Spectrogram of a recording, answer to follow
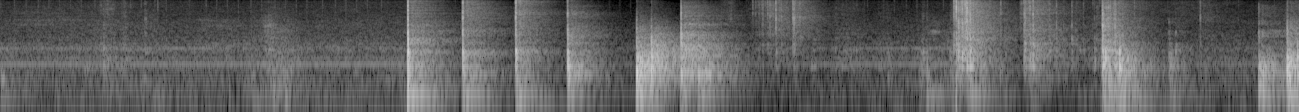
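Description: Sharp knocks on the wooden walls of a mold box, starting about two seconds in: a quick run of about six, then a few more spaced out.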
